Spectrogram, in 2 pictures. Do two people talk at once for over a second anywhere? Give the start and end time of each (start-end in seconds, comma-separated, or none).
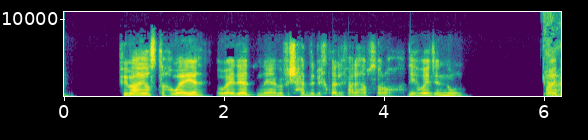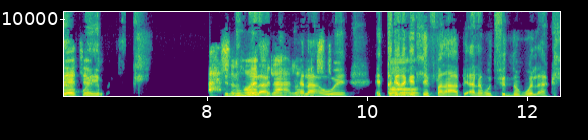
8.2-9.6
